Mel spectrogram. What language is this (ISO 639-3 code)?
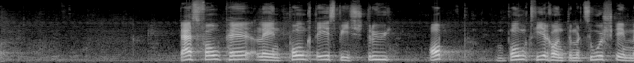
gsw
